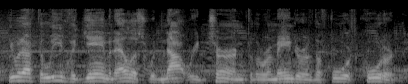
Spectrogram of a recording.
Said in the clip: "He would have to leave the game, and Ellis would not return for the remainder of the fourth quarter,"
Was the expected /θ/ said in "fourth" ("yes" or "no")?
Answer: yes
